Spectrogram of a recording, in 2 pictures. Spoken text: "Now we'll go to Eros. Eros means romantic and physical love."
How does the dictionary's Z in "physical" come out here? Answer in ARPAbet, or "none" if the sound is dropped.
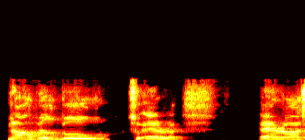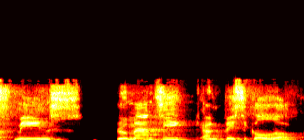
S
